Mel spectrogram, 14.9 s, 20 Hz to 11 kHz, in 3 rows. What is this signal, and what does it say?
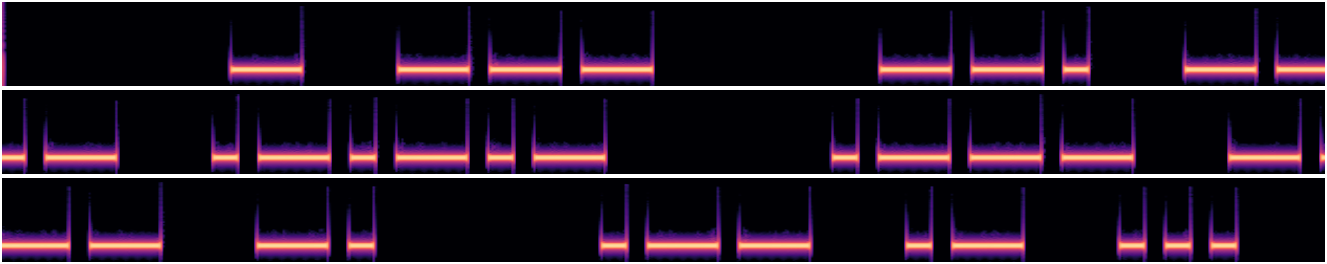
Morse code, heard as a keyed tone, about 14 wpm, spaced as for 12 wpm, 680 Hz. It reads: TO GO. JON WAS
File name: Morsekurs / Witze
